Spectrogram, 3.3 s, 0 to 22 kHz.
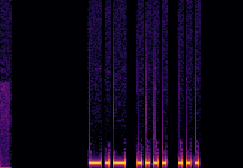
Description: Morse code, heard as a keyed tone, about 22 wpm, 700 Hz. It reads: KHS
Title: USA Call Sign Postfixes - 3 Letters 22wpm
